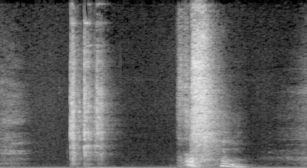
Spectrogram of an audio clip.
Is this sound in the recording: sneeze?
yes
